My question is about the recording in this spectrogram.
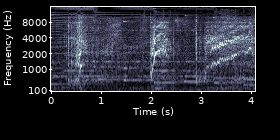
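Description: Background music over the whine of a Redcat Kaiju RC monster truck's brushless electric motor, rising in pitch as it accelerates: a short rise about two seconds in and a longer one near the end.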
